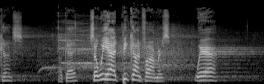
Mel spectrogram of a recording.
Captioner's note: applause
